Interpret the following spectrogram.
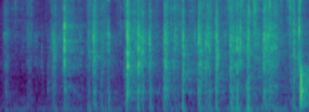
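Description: A deck of tarot cards shuffled by hand: a quick, uneven run of soft clicks and flicks as the cards slap against each other, starting about half a second in.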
